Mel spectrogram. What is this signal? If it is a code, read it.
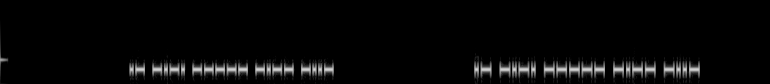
Morse code, heard as a keyed tone, about 34 wpm, 700 Hz. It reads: AC0YX AC0YX
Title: Speed Racing - USA 2x2 Call Signs 28wpm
